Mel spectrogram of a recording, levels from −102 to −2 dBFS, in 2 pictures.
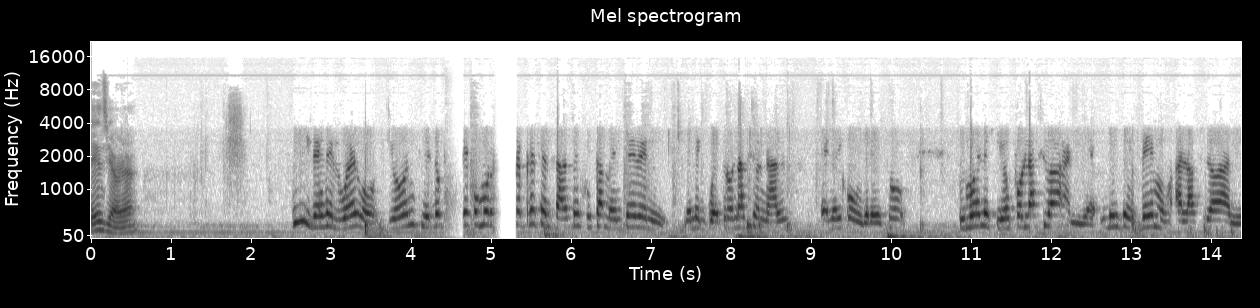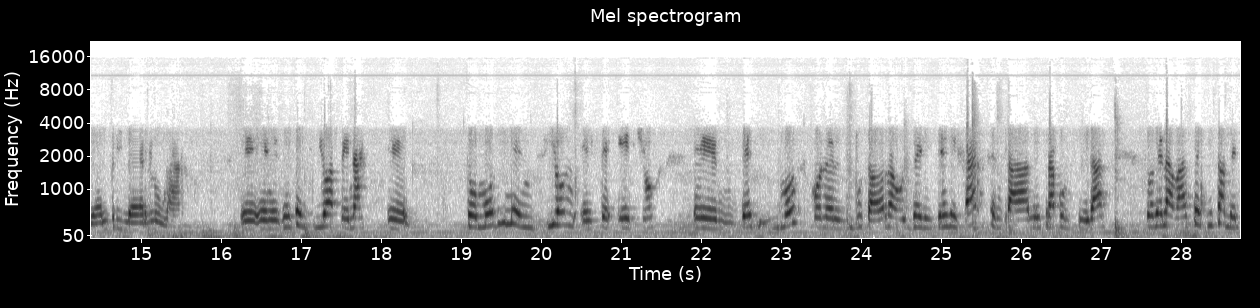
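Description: The audio stops twice in a call audio freeze, at 4.41 to 4.66 s and at 5.02 to 5.33 s. Each time the last sound is carried on briefly, and the second pause falls to silence for about 0.19 s. Playback then resumes where it stopped. The likely cause is delayed packets draining the jitter buffer. A jitter buffer speed-up makes the audio run fast at unchanged pitch from 10.57 to 13.83 s, at 106% speed, with roughly 0.2 s trimmed. It happens again at 21.26 to 22.01 s, at 108%, and at 27.50 to 28.71 s, at 106%. Short pitch-period slices are cut to reduce the extra delay, so these stretches sound hurried. A short stall from a late packet holds a sound too long at 14.90 to 14.99 s. For 69 ms the receiver stretches the last sound until the packet arrives, which leaves a slight buzz or dip, and nothing is lost.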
